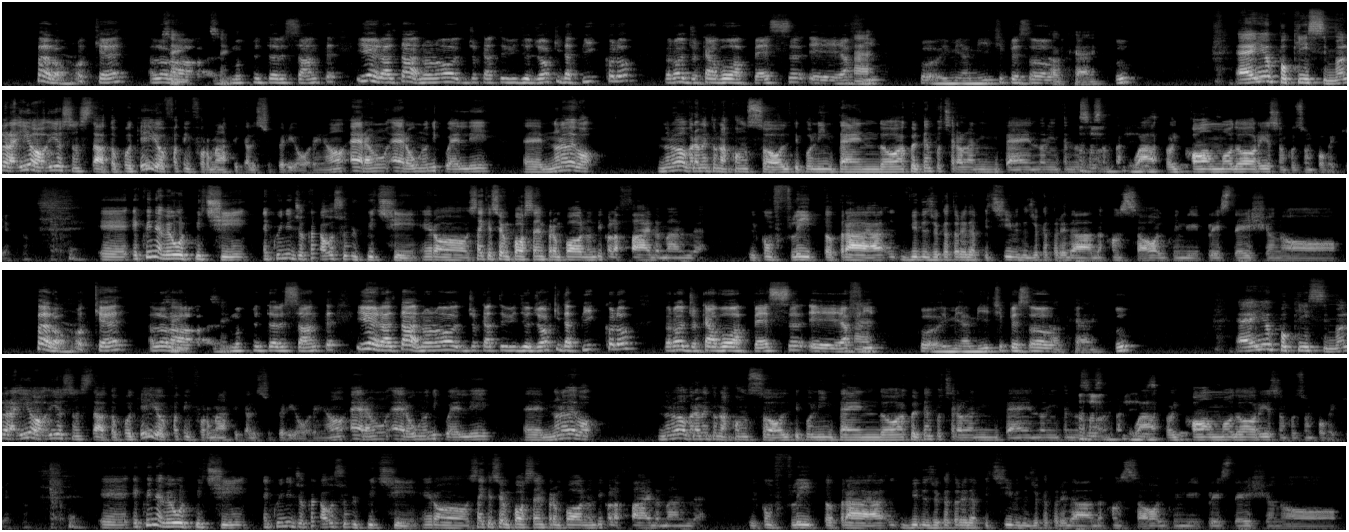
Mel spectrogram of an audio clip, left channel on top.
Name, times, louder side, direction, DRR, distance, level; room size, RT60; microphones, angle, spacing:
voice 1, 0.4-6.3 6.6-8.7 9.2-10.6 11.1-11.3 24.2-25.0 27.4-27.7, right 3 dB, 70° right, 0.8 m, -25 dB
voice 2, 10.5-11.0 12.1-18.3 18.7-19.4 20.0-27.0 27.3-27.6 27.9-33.9 34.4-40.2, left 4 dB, 50° left, 0.5 m, -26 dB
4.8 x 2.1 x 2.7 m
head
